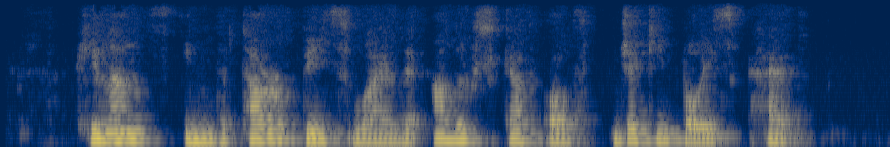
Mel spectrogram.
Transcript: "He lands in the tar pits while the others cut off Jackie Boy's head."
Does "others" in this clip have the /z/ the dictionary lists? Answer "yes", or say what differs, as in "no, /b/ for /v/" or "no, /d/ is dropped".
no, /s/ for /z/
